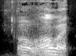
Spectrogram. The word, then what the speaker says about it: Huawei: Is it Huawei? Oh, Huawei. Yeah, Huawei. That's what I thought. I figured I was going to mispronounce it.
